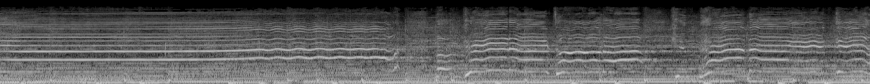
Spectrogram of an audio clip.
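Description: A female pop singer singing live over rock accompaniment with a steady bass line, holding one long high note for about four seconds, with vibrato coming in about halfway, then moving into shorter phrases.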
